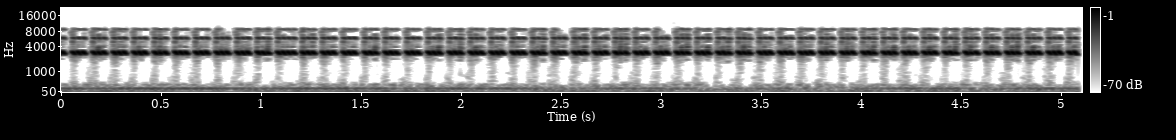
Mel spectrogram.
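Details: Insect song of the long-tailed tree cricket, Korea, 2020: a clean, high, steadily pulsed trill that keeps the same pitch and rhythm throughout, with a soft low hum in the background.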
